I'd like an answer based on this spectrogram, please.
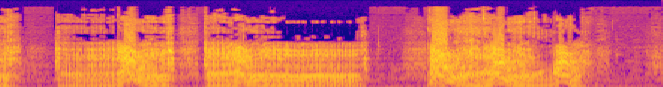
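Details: An ornery Rottweiler gives three long, deep, throaty growls. The sound is rough and richly layered, swelling and dipping within each growl, with brief pauses between them.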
